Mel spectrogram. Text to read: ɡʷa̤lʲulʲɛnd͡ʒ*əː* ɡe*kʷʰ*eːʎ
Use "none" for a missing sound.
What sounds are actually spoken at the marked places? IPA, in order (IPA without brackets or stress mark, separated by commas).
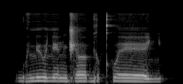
əː, kʷʰ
